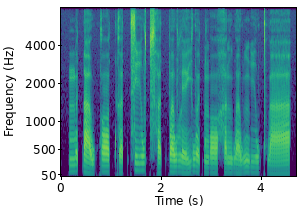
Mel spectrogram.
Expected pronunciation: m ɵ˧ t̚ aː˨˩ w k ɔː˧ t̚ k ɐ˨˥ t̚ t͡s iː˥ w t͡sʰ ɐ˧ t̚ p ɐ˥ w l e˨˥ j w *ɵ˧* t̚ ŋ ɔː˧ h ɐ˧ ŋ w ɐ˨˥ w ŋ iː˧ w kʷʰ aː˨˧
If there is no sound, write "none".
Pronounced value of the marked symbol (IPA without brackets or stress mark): ɵ˧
